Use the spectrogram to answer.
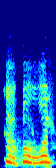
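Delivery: high, bright-eyed praise for the dog; pet praise voice. Real, not acted.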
